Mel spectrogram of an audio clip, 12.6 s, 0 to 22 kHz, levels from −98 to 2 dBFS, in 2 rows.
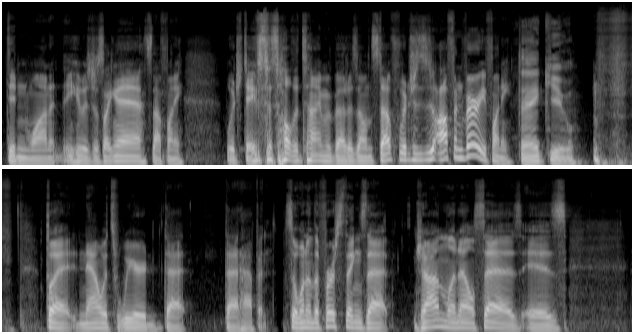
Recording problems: uneven, jittery; strongly; from 1.5 to 11 s

